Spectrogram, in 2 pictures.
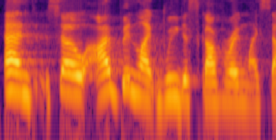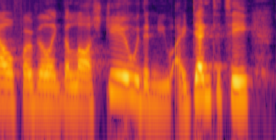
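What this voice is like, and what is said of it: Hoarse, croaky voice. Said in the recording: “You can probably hear by my voice. You're like, ... sounds like a frog.”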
